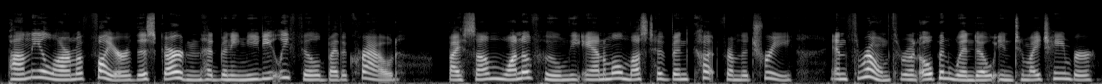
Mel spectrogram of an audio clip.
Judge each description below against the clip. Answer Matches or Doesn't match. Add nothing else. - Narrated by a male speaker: Doesn't match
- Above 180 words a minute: Matches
